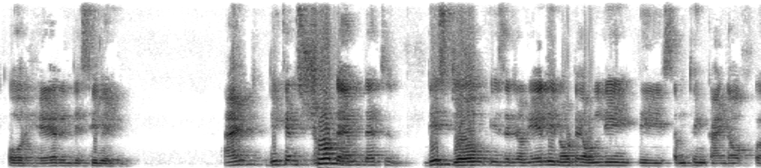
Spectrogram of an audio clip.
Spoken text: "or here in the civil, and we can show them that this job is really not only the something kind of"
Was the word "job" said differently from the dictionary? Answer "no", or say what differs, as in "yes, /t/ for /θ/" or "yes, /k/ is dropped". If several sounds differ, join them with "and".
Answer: yes, /b/ is dropped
